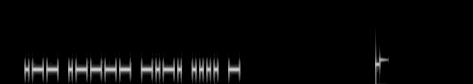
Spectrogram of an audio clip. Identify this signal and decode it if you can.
Morse code, heard as a keyed tone, about 30 wpm, 700 Hz. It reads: W1CHT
